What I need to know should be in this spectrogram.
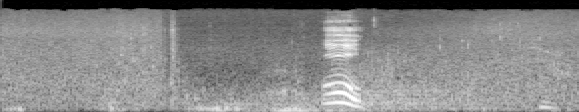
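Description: Water splashes as someone plunges in.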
